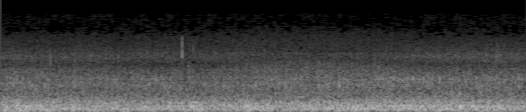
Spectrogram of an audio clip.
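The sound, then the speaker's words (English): A police patrol car drives steadily, its engine and road noise forming a constant, heavy low rumble, with no voices and no break in the sound throughout. “Slip her into second gear and begin to slow down.”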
